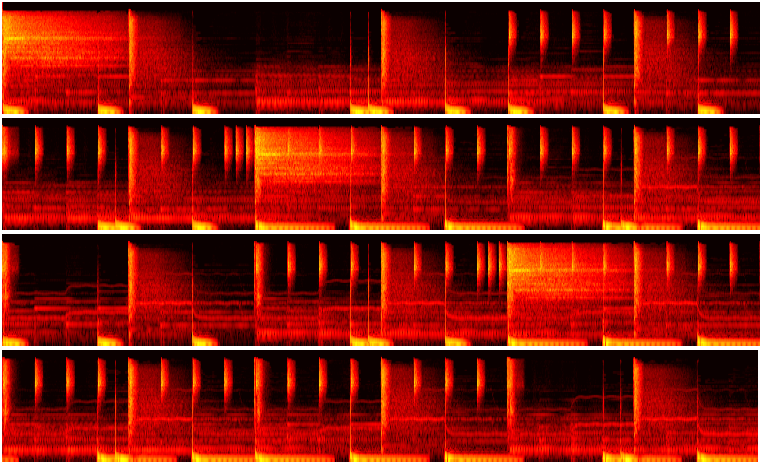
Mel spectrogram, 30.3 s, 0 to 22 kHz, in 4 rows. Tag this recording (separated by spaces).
2016 Hip bass beat drum free hard hop instrumental kick loop new random rap snare trap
